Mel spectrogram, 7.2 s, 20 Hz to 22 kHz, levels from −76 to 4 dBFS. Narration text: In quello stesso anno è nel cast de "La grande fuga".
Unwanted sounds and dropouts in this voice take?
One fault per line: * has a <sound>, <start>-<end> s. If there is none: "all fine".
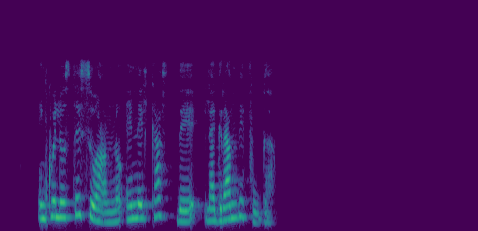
all fine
